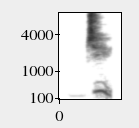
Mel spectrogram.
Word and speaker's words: du: Celui-là se prononce du. Le U doit être prononcé u.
